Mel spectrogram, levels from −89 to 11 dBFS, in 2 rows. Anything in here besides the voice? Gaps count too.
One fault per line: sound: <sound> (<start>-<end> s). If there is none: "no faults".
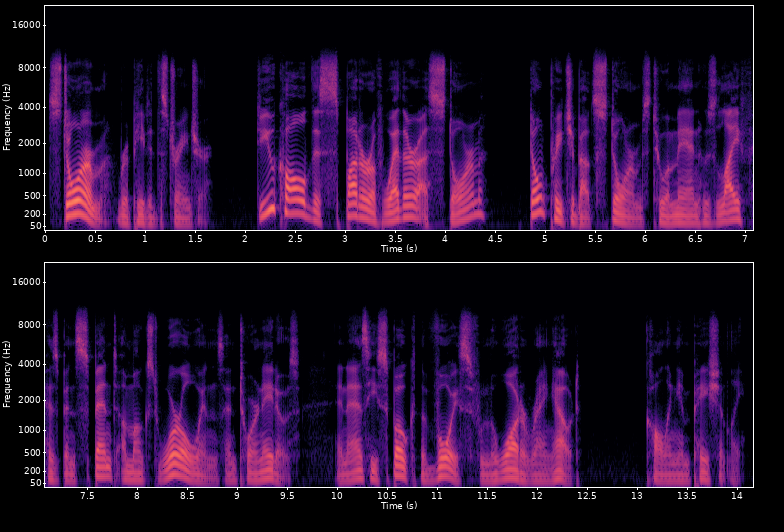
no faults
